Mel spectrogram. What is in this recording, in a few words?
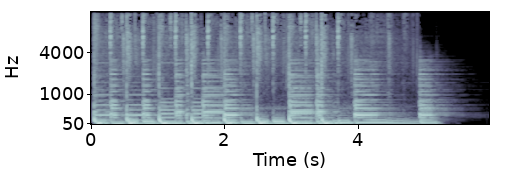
Aahhs And Brass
